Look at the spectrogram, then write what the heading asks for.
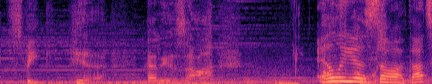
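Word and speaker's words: Eleazar: I must say I best not speak here elazar El that's how you pronounce it why don't we speak on route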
